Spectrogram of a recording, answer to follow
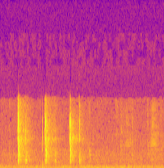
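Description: Faint computer keyboard key presses: about three separate clicks in the first second, then one more near the end.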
